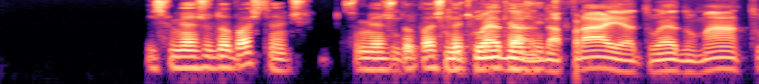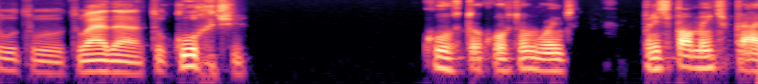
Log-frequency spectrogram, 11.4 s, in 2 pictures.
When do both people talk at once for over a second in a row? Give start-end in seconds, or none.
2.9-4.2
